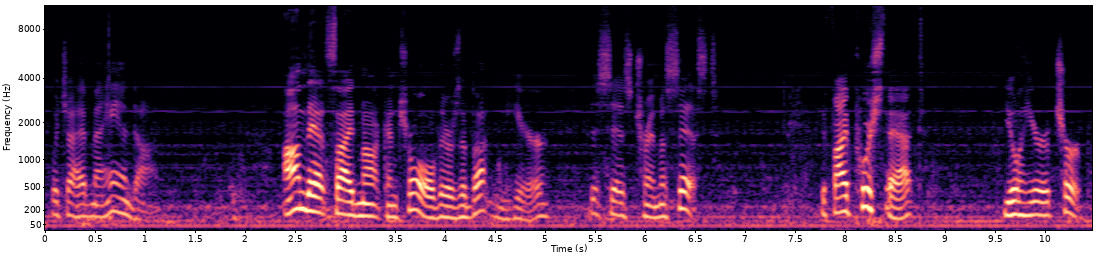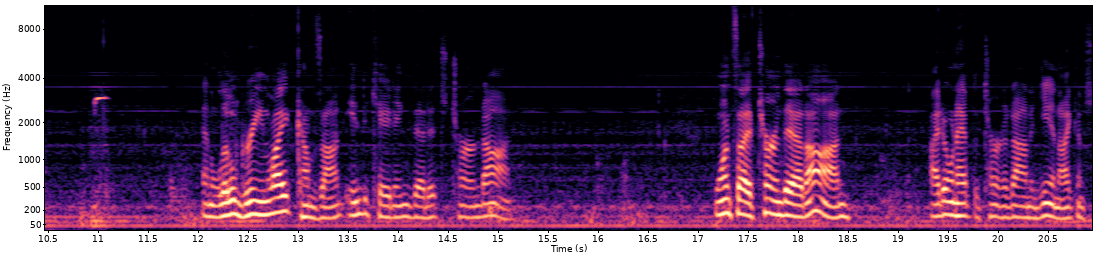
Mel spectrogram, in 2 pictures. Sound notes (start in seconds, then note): 10.9 chirp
